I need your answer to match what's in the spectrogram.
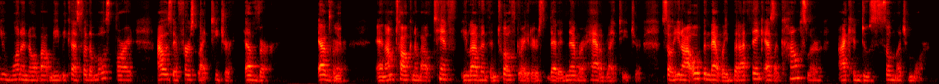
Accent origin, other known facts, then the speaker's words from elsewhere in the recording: Louisiana, United States; growing up in Louisiana, I grew up Catholic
